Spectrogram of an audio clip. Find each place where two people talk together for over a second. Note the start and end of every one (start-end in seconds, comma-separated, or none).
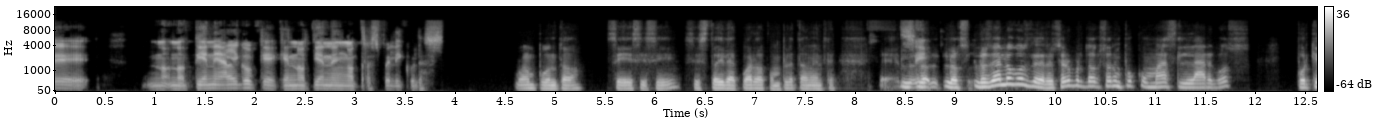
none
